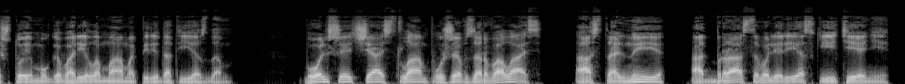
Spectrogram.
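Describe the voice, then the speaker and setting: A man narrating an audiobook in an expressive, dramatic storytelling manner. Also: low-pitched, no room sound, clean studio sound. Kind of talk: scripted narration.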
